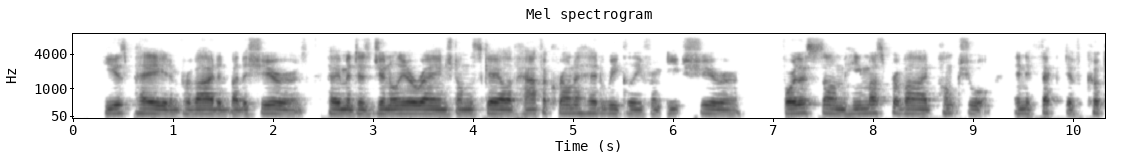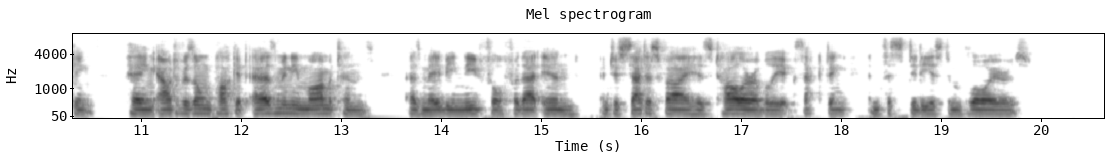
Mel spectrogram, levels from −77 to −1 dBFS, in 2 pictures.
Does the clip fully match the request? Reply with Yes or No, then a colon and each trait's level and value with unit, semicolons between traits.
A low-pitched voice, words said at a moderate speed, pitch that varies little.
Yes: low, 110 Hz; average, 175 wpm; narrow, 1.7 semitones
